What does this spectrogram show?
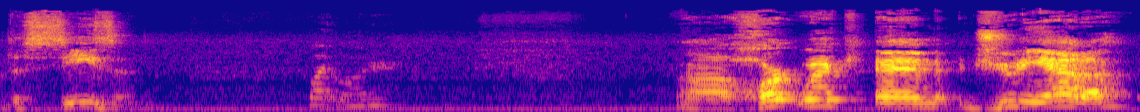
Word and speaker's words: Juniata: Hartwick and Juniata, or as you tried to pronounce it, Uniata, because we threw some Spanish in there, which was cool.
